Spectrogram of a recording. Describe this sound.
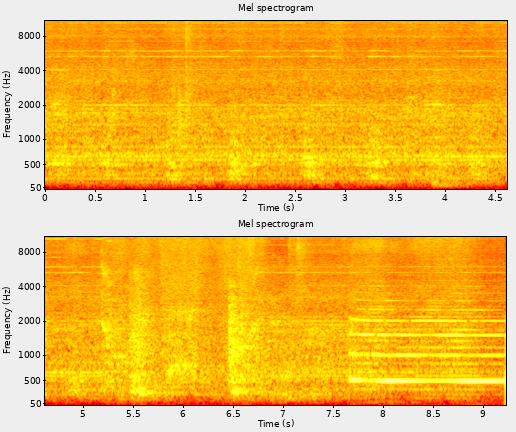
A monotonous tool is heard, then a loud horn sounds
